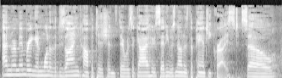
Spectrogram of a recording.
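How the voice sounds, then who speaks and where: A woman's voice: lowish voice, fairly even intonation, a little fast. A woman from Tennessee hosting a podcast, chatting casually and laughing often. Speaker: podcast host. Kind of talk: casual chat.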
